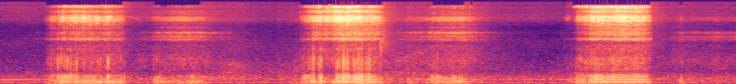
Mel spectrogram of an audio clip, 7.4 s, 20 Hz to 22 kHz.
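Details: 12-week-old Labrador puppy asleep for the evening: three loud, rough, rattling snores about one every three seconds, quieter breathing between; human-like snoring.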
